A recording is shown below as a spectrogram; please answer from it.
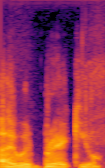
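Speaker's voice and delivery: put-on deep Russian voice. Imitating a woman being discussed, deep Russian accent. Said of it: "deep Russian thing going on".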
